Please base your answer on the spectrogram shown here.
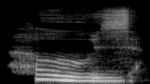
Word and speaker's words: hose: And this E is silent because E's at the end are usually silent. So the sounds are O, Z. When you push those sounds together, it's hose, hose, hose.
